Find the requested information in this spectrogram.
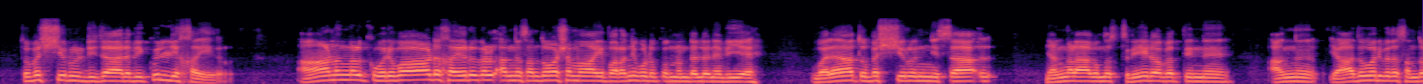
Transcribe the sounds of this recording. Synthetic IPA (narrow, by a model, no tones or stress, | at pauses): t̪ubɐʃːiruɾid͡ʑaːlɐbikulːixɐjr | aːɳuŋːɐɭkɨo̞ɾubaːɽɨxɐjruɣɐɭʔɐŋːɨsɐnd̪o̞ːʂɐmaːjipɐrɐɲːuko̞ɽukːunːuɳɖɐlːonɐbije | ʋɐlaːt̪ubɐʃːirunːisaːʔɨ | ɲɐŋːɐɭaːɣunːɐst̪riːlo̞ːɡɐt̪ːinːɨ | ɐ̰ŋːɨjaːd̪uːɾiʋiðɐsɐnd̪o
